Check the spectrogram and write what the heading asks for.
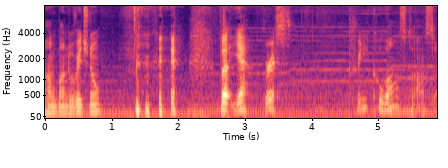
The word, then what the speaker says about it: Gris: It's just four letters, G-R-I-S, so I'm going to say Gris.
